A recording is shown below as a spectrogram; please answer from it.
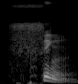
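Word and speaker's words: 辛: The minerals, which is the other part of matter, is pronounced as Xing.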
